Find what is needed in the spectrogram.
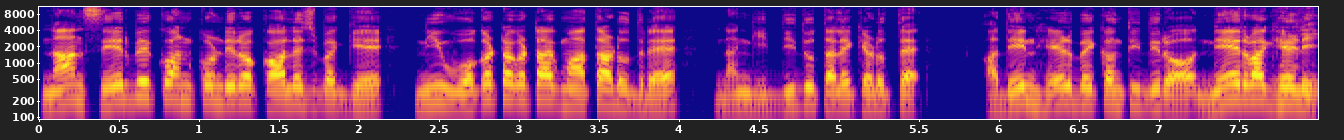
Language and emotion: Kannada, angry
